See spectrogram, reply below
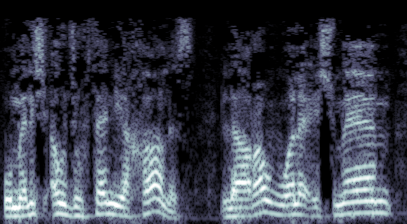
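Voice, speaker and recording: This man, who has an Egyptian Arabic accent, teaches Quran recitation online, drawing out words slowly to demonstrate and continually asking and answering his own questions. His voice is very husky, a little high and darkish in tone, and he speaks rapidly.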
